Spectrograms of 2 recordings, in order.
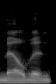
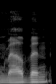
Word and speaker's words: Melbourne: he was there because he said Melbourne instead of Melbourne. Yeah. Melbourne. Melbourne. That's how they say it. They Melbourne. I'm like, I hear some of those consonants in there when you say it, like, Yeah. they're not like Melbourne. Yeah, They're you're like, Mel- I only know how to say it with the R, with the ER.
